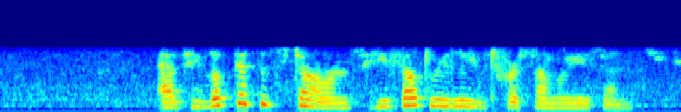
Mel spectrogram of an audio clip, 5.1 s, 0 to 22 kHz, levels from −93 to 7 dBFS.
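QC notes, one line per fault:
throughout AMR narrowband mobile codec: speech squeezed into a 250 Hz to 3.4 kHz phone band, with a plainly buzzy, synthetic texture from pulse-driven vocal-tract modelling, consistent with about 10 kbps.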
